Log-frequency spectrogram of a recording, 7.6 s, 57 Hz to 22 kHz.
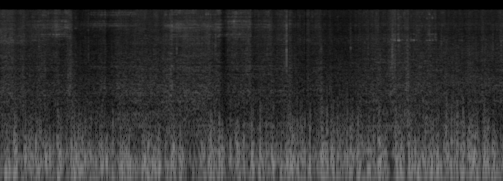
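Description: Honda Cub 125's single-cylinder four-stroke engine running as the motorcycle rides along, with wind buffeting the microphone as a steady low rumble.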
